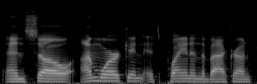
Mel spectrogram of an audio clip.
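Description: Clear-voiced man telling rambling comic stories. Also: medium pitch, steady tone, moderate pace, a bit bright, no echo, clean studio sound. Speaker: comedy podcast co-host. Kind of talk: casual comedic storytelling chat.

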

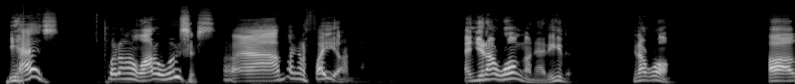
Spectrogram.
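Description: This is a sports talk host who pushes his opinions hard and repeats himself for stress. His voice sits high and swings widely in pitch, with a bright, forceful edge. The sound is dry and close. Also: dry recording.

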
